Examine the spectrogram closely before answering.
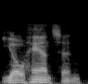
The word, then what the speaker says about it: Johansson: the Americanized version uh but it can be pronounced with the Y like Johansson but most Americans ped pronounce it Johansson so that's that's what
